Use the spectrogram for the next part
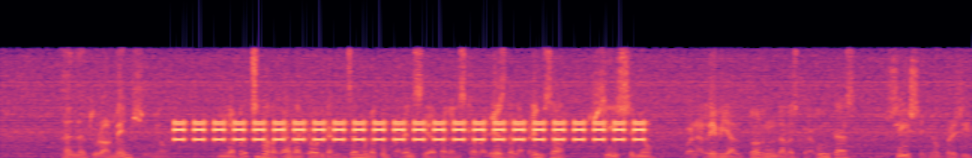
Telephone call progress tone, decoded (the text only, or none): off-hook warning tone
